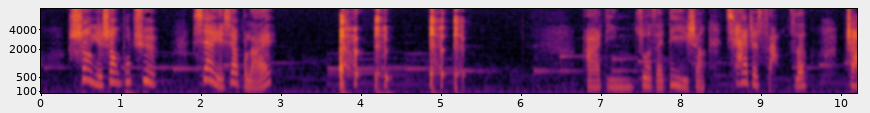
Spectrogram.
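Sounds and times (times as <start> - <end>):
speech: 0.4 - 3.0, 3.9 - 4.5, 6.8 - 10.1
person coughing while choking on jelly: 3.7 - 5.4.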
